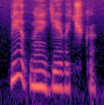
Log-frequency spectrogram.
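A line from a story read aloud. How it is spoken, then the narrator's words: Fake sigh. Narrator (Russian): фальшиво вздохнула я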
